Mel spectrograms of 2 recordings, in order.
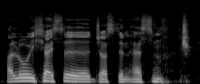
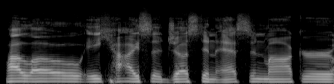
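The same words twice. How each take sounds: First: It is spoken with a native German accent. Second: It is spoken with an American accent. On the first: A native German speaks this way. The speaker calls it right. "Say it like a real German" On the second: Someone else speaks German this way. The speaker calls it wrong. "an American accent when he speaks German now"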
